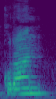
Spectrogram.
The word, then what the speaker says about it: قرآن: قرآن کا کیا معنی ہے۔ اب دیکھیں کہ قرآن کے اندر قرآن کا لفظ 60 مرتبہ استعمال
